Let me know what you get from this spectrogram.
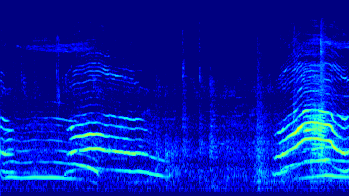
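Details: Two stray cats threatening each other before fighting: overlapping wavering yowls, one low and steady, another higher and bending, fading, then a loud rising harmonic-rich howl returns near the end.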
